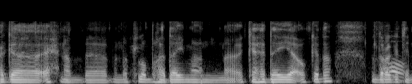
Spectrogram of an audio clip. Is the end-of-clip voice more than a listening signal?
No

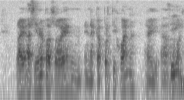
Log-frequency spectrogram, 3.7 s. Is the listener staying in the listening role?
Yes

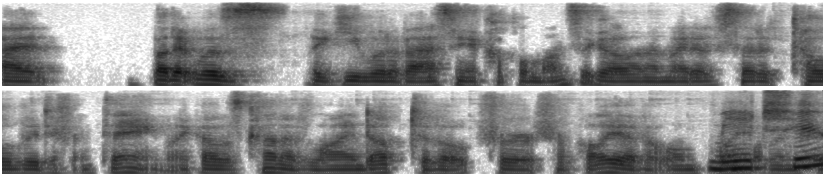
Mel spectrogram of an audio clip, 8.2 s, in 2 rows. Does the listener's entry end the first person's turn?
Yes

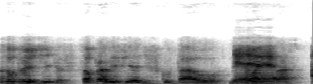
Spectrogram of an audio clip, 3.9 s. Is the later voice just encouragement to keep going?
No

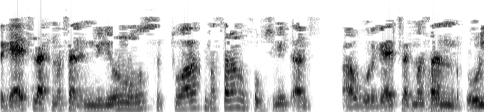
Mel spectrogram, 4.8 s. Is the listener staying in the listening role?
Yes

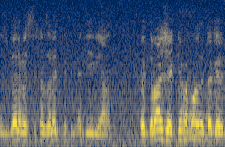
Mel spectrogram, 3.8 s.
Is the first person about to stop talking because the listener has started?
No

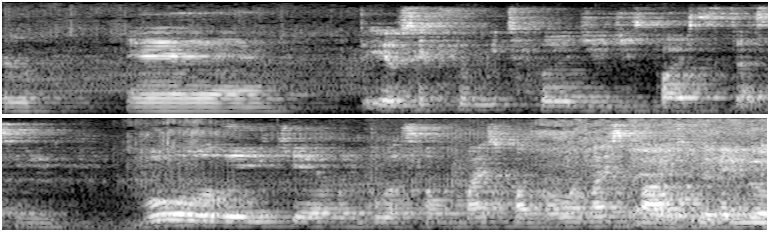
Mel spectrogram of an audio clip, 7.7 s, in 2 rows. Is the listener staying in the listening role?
No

